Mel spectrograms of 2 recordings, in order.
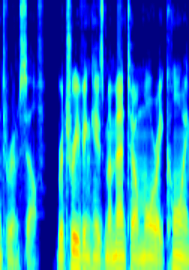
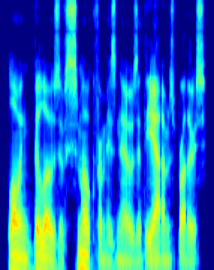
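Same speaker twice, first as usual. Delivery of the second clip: usual speaking voice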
